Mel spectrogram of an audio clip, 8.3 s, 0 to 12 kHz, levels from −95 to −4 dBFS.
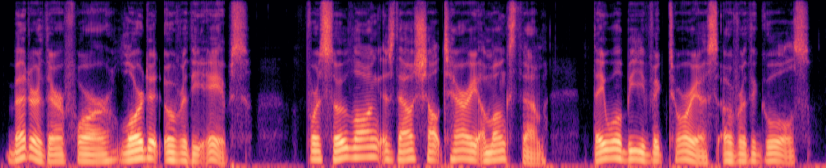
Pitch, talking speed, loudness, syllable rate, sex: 110 Hz, 165 wpm, -19 LUFS, 4.8 syllables/s, male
